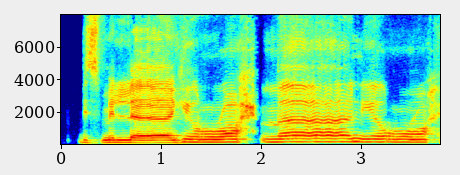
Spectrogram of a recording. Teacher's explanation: الرحیم کو ملا کر پڑھتے وقت حمزۃ الوصل کو تلاوت میں شامل نہیں کرتے اور نون کو را کے ساتھ ملا کر پڑھا جاتا ہے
